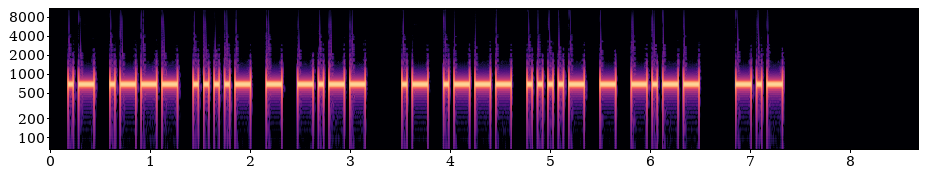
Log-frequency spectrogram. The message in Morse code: AJ4TY AJ4TY K

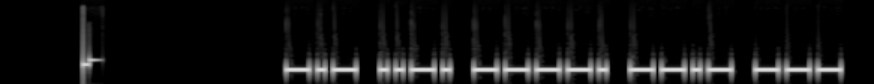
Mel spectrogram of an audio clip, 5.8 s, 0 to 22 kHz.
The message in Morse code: KF9QO

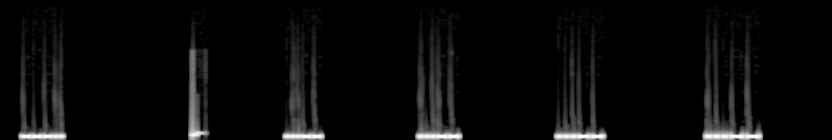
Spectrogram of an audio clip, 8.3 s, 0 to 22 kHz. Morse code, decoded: 8 3333

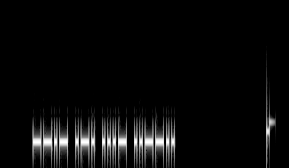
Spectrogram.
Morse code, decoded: QRV?

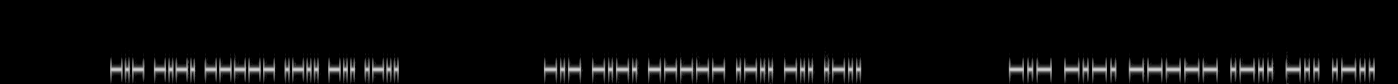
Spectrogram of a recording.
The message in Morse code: KC0LDL KC0LDL KC0LDL

